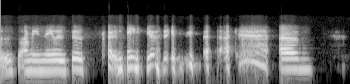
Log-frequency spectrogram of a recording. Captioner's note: laughs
